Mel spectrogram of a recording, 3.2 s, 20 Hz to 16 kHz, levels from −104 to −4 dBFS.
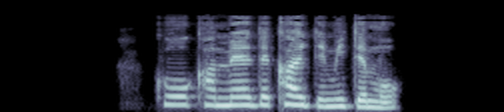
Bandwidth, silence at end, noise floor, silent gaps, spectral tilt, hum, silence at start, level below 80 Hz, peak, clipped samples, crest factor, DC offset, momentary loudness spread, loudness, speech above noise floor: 9.6 kHz; 0.65 s; under -90 dBFS; none; -5 dB/octave; none; 1.05 s; -76 dBFS; -6 dBFS; under 0.1%; 20 dB; under 0.1%; 10 LU; -24 LUFS; over 67 dB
